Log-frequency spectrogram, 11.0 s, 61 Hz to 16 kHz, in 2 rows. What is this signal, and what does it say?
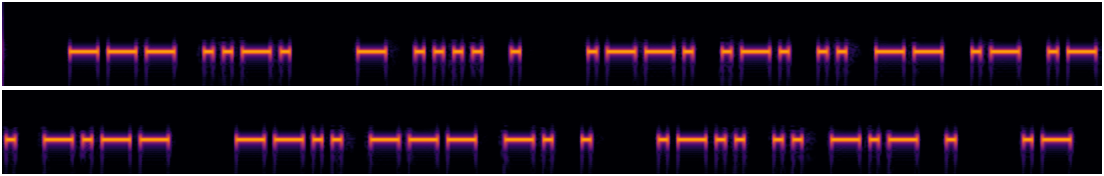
Morse code, heard as a keyed tone, about 25 wpm, 600 Hz. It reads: OF THE PRIMARY ZONE LIKE A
